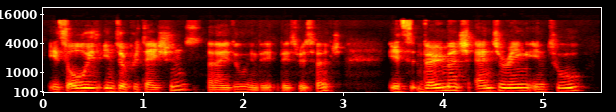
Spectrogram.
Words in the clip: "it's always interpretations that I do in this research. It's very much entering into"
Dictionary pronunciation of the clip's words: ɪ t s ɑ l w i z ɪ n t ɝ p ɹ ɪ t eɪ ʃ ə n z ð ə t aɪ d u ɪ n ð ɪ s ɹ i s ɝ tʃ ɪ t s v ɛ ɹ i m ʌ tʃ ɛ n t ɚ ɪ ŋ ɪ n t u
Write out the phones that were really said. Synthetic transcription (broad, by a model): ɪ t s ɑ l w i z ɪ n t ɝ p ɹ ɪ t eɪ ʃ ə n z ð ə t aɪ d u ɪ n ð ɪ s ɹ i s ɝ tʃ ɪ t s v ɛ ɹ i m ʌ tʃ ɛ n t ɚ ɪ ŋ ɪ n t u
